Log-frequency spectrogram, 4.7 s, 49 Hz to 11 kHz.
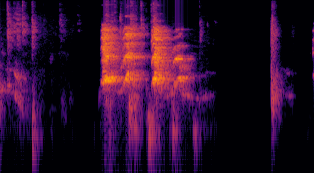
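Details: Cavalier King Charles Spaniel puppies of a Ruby and Blenheim litter born 06/09/2022, heard overnight 8/27. Light whines open the clip, then a pair of loud, harmonic yelping squeals sounds around two seconds, then a brief final yip.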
